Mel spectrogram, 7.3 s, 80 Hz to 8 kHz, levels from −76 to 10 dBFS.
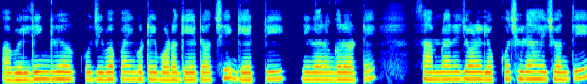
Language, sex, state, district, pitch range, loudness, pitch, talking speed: Odia, female, Odisha, Nuapada, 200-210 Hz, -14 LUFS, 205 Hz, 155 wpm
